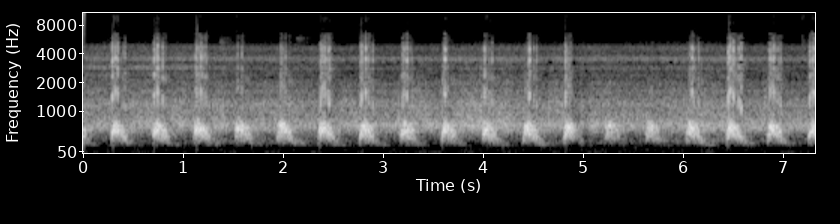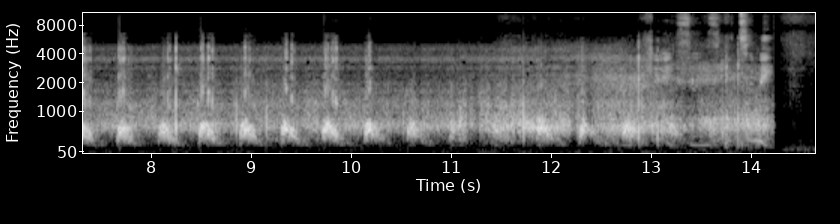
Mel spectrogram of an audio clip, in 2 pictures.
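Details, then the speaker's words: Fetal heartbeat of a baby boy on Doppler at a 25-week prenatal check-up: rapid, regular whooshing pulses at about 146 a minute, which the mother says sounds good. "baby's heartbeat sounds good as you guys heard"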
